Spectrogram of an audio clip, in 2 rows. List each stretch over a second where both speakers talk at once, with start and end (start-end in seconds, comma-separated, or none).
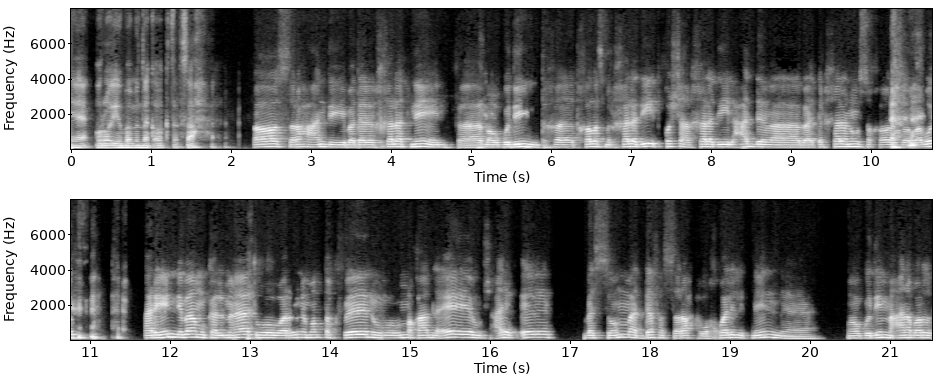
none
